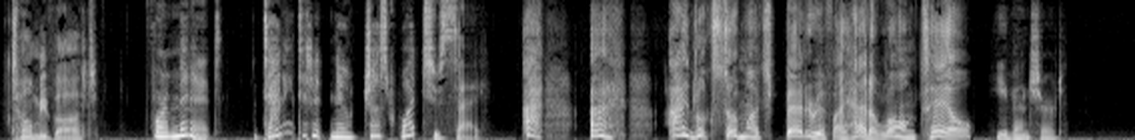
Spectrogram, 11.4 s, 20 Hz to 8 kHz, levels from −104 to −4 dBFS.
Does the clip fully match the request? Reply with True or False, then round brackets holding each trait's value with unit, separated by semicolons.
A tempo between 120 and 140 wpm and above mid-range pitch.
True (135 wpm; 250 Hz)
